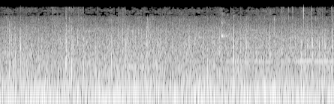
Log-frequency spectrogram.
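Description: Steady rain falling on wet pavement, an even hiss with scattered small drop ticks. A faint steady tone comes in about three seconds in.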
